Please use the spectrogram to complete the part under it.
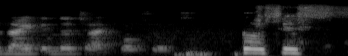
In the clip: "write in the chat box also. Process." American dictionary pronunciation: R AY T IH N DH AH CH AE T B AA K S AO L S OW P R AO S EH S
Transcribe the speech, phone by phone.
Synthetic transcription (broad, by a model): R AY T IH N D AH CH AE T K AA S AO S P R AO S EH S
